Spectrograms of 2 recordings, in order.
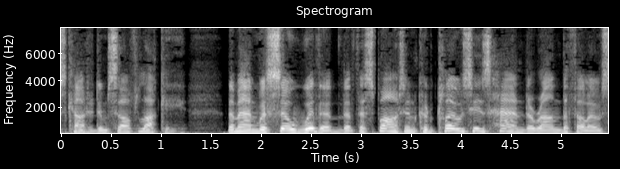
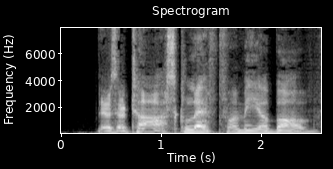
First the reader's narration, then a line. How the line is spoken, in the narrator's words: Kratos growled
